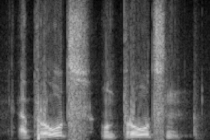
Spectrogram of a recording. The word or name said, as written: proodzn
